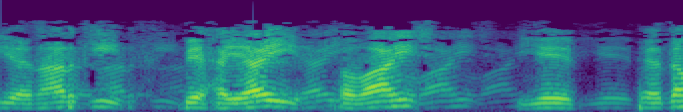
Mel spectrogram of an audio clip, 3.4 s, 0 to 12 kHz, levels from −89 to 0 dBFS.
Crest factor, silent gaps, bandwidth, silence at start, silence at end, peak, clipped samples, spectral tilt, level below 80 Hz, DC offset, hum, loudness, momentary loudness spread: 20 dB; none; 6.4 kHz; 0 s; 0 s; 0 dBFS; under 0.1%; -6 dB/octave; -64 dBFS; under 0.1%; none; -19 LUFS; 14 LU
